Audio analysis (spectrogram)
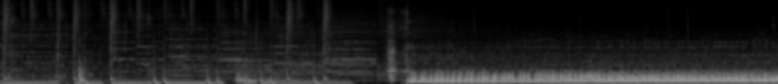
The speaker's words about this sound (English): I jumped on a snowmobile behind a patroller named Ian and headed to the training area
